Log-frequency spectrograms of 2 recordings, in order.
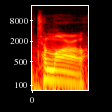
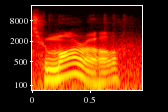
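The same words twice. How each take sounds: First: The word is said fast with a reduced first syllable. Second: The word is said slowly with a full first syllable.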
